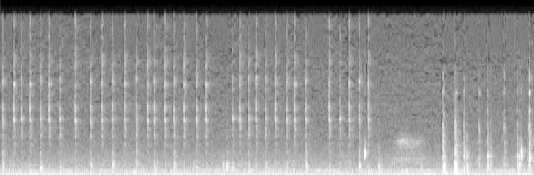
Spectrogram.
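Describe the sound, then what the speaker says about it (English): Rapid typing on a computer keyboard during photo editing, with a steady run of crisp key clicks and occasional shortcut presses, close and fairly quiet with no voices. "You can just hit the letter B on your keyboard to go for your brush."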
